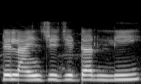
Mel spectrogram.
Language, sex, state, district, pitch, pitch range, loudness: Hindi, female, Uttar Pradesh, Muzaffarnagar, 215 Hz, 210-220 Hz, -13 LUFS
